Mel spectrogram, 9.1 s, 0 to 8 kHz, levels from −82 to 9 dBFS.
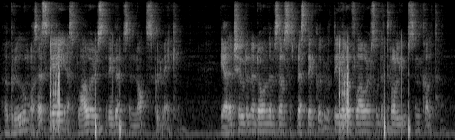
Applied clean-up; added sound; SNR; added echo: none; Telephone; -2 dB; reverberation time 0.4 s.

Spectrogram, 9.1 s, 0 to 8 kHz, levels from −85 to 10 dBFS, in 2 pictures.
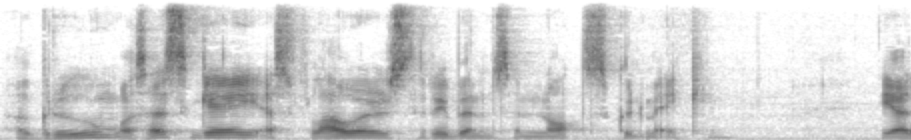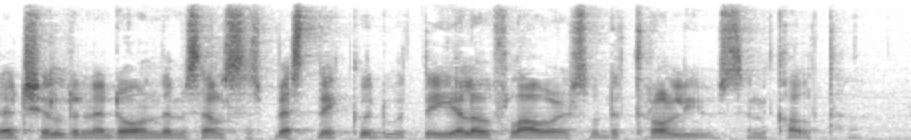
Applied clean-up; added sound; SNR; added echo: none; none; none; none.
